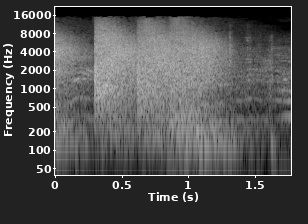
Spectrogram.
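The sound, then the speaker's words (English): In a Western audio drama, a gunshot shoots a gun out of a man's hand: one loud, sharp crack followed by a long, noisy decaying tail over a steady hiss. “Oh, thank goodness, Mr. Hickok, you shot his gun out of his hand.”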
